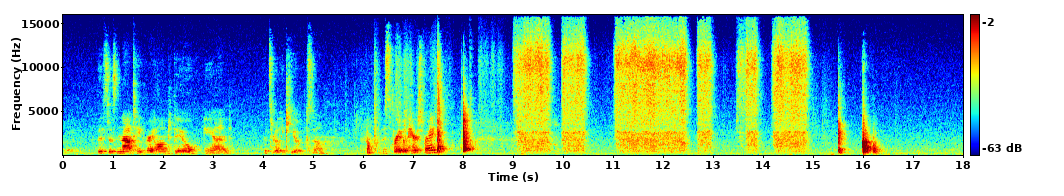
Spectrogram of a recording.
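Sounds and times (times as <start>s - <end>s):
hairspray hissing bursts: 9.0s - 15.0s.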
